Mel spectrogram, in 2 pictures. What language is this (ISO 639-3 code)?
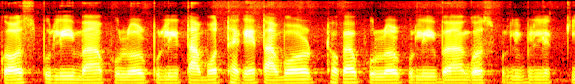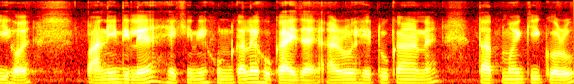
asm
